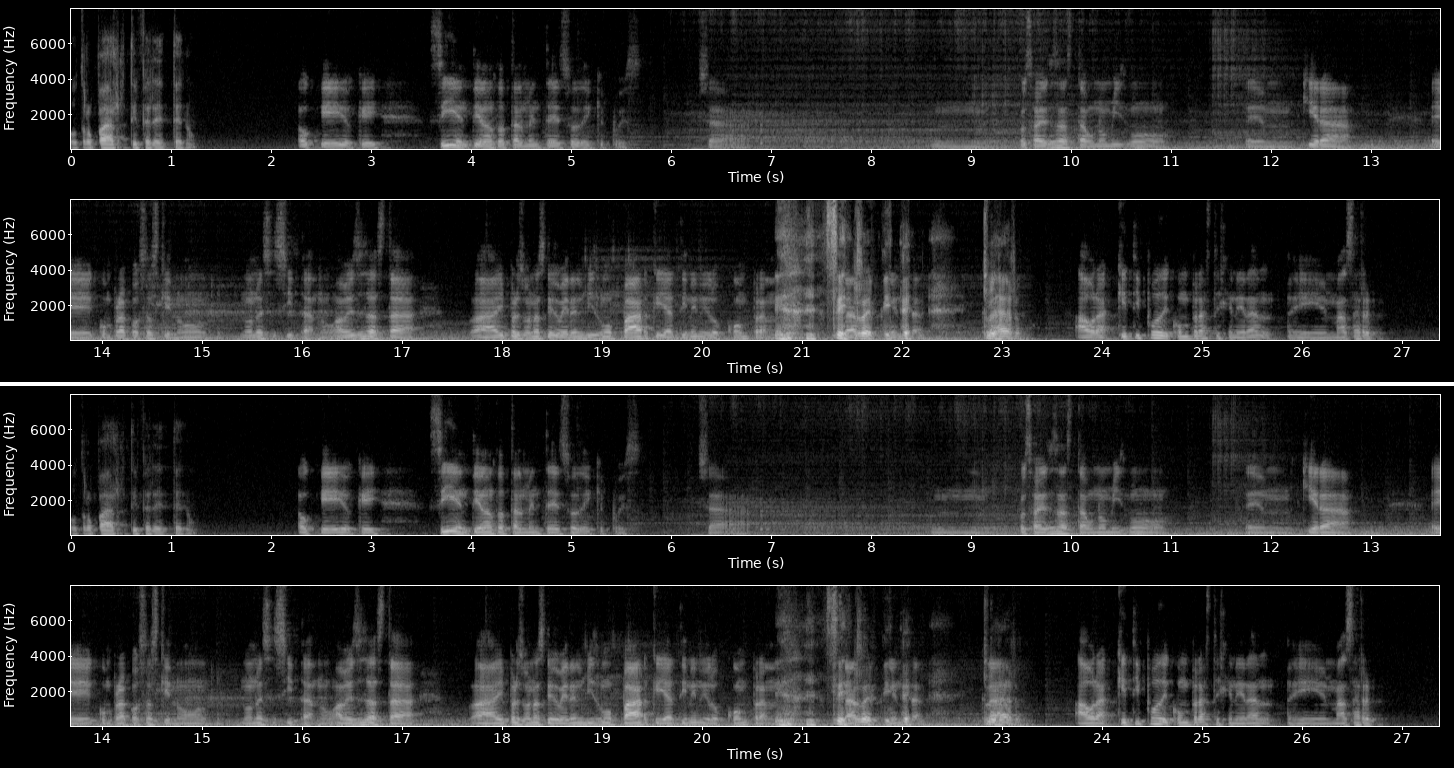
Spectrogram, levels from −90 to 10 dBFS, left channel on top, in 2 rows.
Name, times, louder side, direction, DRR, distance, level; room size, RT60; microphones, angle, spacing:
voice 1, 0.1-1.2 20.7-22.5 22.8-23.2, left 3 dB, 40° left, 0.6 m, -23 dB
voice 2, 2.3-3.3 3.6-5.5 6.3-6.8 8.6-11.0 11.7-13.1 13.6-17.4 17.7-20.9 21.3-21.6 21.9-22.0 22.8-23.1 23.7-26.7, equal, 40° right, 1.7 m, -29 dB
sound 1, 4.7-24.2, left 2 dB, 80° right, 4.2 m, -55 dB
sound 2, 6.1-23.3, equal, 5° left, 1.7 m, -41 dB
27.0 x 11.5 x 3.4 m
head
